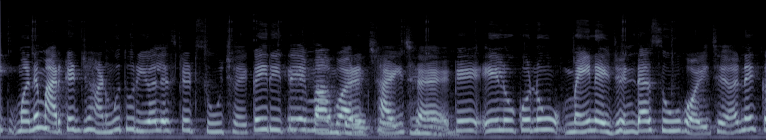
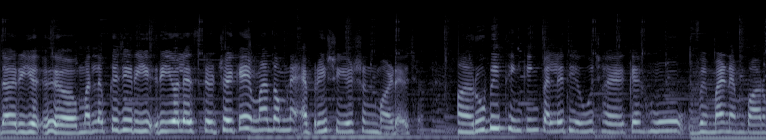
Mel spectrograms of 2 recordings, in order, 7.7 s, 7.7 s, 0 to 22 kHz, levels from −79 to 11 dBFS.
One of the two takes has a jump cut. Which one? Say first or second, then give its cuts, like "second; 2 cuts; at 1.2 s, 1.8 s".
second; 1 cut; at 4.6 s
